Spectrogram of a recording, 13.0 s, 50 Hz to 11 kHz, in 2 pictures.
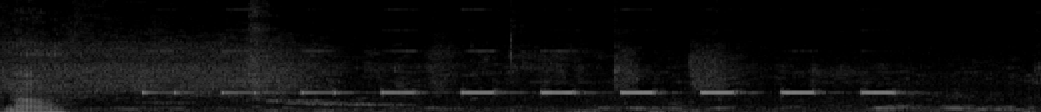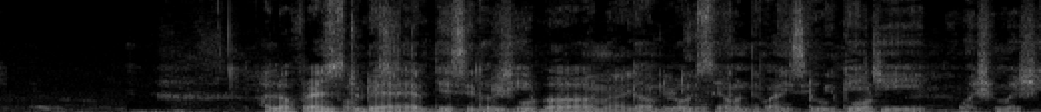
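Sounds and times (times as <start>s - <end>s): washing machine beeping: 0.0s - 6.3s.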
